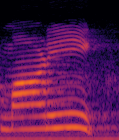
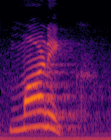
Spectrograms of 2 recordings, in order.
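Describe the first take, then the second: First: The vowel after ण is long. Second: The vowel after ण is short. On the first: The speaker calls it wrong. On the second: The speaker calls it right.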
